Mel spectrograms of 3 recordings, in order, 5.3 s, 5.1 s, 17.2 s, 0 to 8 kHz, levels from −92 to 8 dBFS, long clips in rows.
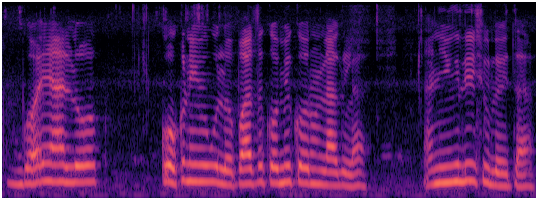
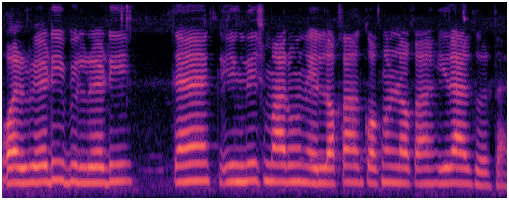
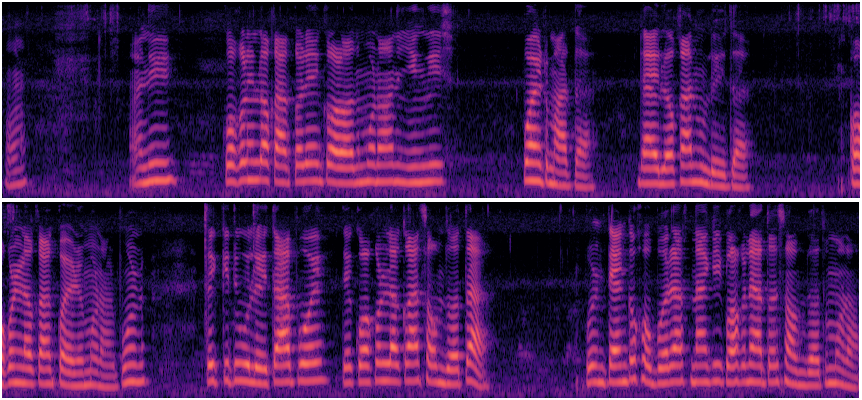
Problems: background sounds at intervals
